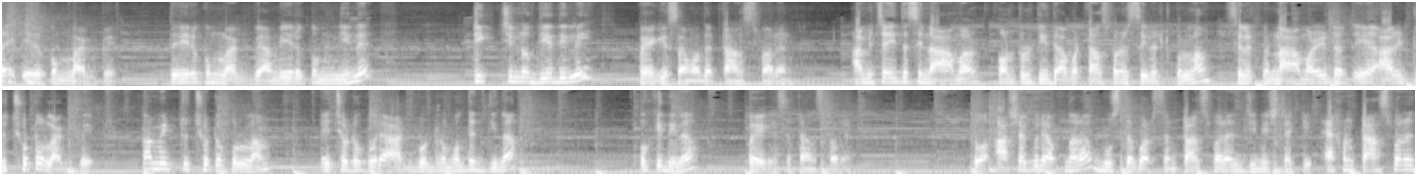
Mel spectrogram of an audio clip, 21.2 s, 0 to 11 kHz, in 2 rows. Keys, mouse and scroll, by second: 1.2-4.0 drag, 7.7 ctrl+t, 10.3-15.3 drag.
